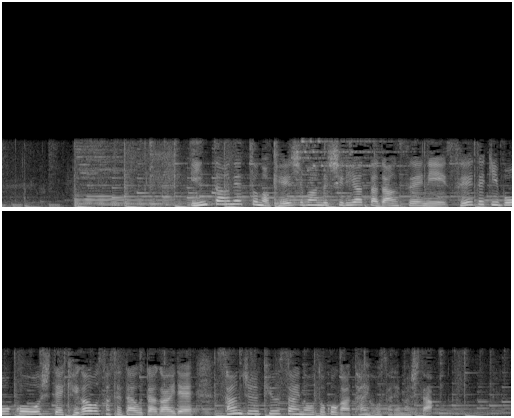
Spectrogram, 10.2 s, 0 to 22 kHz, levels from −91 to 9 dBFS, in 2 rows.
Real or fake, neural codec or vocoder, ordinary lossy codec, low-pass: real; none; none; 7.2 kHz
